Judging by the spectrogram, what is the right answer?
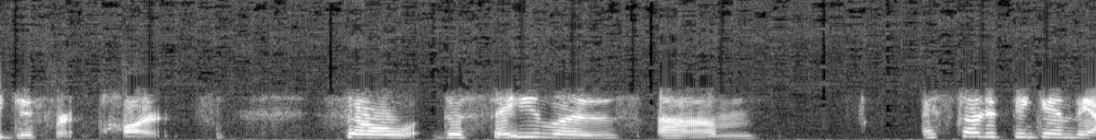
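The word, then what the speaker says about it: Selah: Is it Sailor? Pronounced Sailor? That's how I say it. I've heard people say Sela as well, but I think in Hebrew it's Sailor.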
